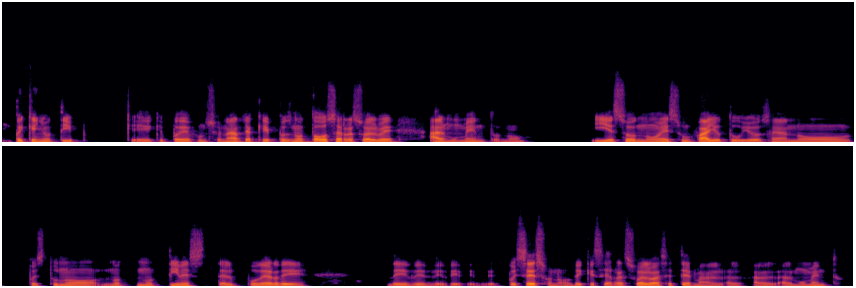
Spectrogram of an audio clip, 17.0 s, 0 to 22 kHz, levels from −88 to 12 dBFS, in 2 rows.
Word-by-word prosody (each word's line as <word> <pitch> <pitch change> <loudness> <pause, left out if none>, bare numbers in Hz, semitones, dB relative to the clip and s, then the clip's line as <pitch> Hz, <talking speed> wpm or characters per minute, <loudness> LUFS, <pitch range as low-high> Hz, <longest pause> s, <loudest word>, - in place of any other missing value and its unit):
un 120 - -24
pequeño 110 -3 +2
tip, 100 +1 -3 0.4
que - - -4
que - - -8
puede 95 +1 +1
funcionar, 100 +2 -1
ya 115 0 +2
que, 110 - +1
pues, 100 -2 -2
no 125 +3 0
todo 135 +5 +8
se 130 -4 +5
resuelve 105 +5 +3 0.3
al 95 0 +5
momento, 90 +1 -4
¿no? 90 +1 -10 0.6
Y 100 -1 +2
eso 100 +4 +2
no 100 -1 -1
es 110 +1 0
un 105 -2 -2
fallo 110 -1 +7
tuyo, 105 +1 0
o - - -8
sea, 95 -2 -5
no, 100 +1 -3 0.3
pues, - - -5
tú 105 - -3
no 105 -2 0
no 100 -1 -6
no 105 0 -4
tienes 120 +3 -1
el 90 -2 -1
poder 95 +1 +2
de 95 -5 +1 0.8
de 90 -1 -1
de 90 -1 -3
de 100 0 -7
de, - - -9
pues, - - -2
eso, 110 -3 +7
¿no?, 90 -1 -8
de - - -2
que - - -5
se - - -3
resuelva 100 0 +3
ese 100 +1 -4
tema 95 -3 -1
al 90 0 -8
al 90 -2 -8
al 90 +1 -6
al 85 - -5
momento. 90 +1 -6
100 Hz, 190 wpm, -27 LUFS, 95-110 Hz, 0.8 s, todo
